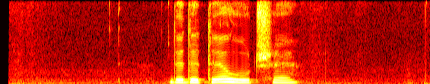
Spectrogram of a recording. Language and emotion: Russian, neutral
